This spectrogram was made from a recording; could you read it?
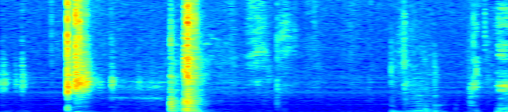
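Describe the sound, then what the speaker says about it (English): Wire for an amplifier's binding post snipped by cutters, two sharp clicking snaps close by, followed by softer handling rustles, with no voices. "I need this much wire. So I'll just cut that"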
